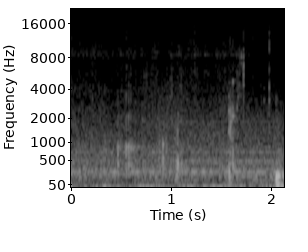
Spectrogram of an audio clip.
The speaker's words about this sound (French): et laissez-moi prendre une petite gorgée.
